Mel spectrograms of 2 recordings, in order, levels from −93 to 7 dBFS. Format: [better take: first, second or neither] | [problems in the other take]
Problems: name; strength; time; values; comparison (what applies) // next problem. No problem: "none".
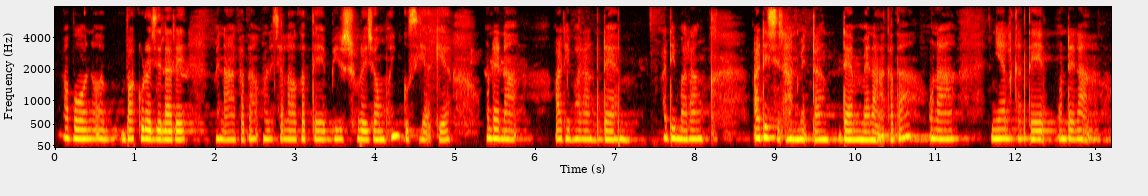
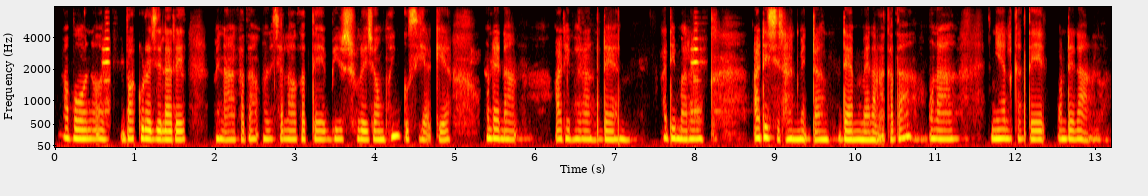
first | noise reduction (neural diffusion model UNIVERSE++)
